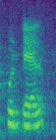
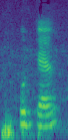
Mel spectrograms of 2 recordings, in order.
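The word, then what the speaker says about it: hôtel: However, in French, we do not call it hotel. We call it hotel because in French, most of the time, the first H is silent or H overall is silent.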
